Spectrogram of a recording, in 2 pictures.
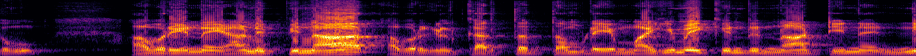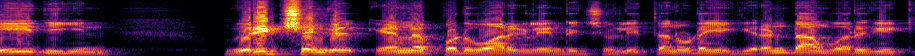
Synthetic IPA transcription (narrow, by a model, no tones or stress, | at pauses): ɐʋɯm | ʔɐʋɐɾɛnːɐɪɐɳɯpːɪnaːɾɐ̰ʋɐɾɣɐɭkɐɾt̪ɐɾt̪ɐmːɯɽɐjɐmɐɣɪmɐɪkːɪndrɯnaːʈːɪnɐniːðɪjɪn | ʋɪɾɪʈt͡ʃɐŋɡɐɭʔeːnːɐpːɐɽɯʋaːɾɣɐɭɛndrɯsɔlːit̪ɐnːɯɽɐjɐɪɾɐɳɖaːmʋɐɾɯɣɐɪkː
